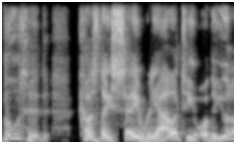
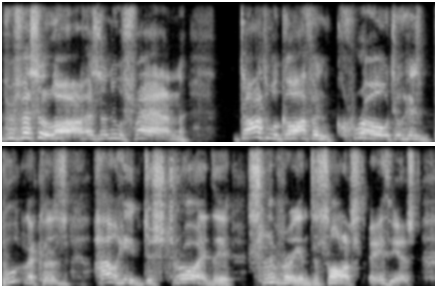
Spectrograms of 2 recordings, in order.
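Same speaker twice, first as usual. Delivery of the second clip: put-on English accent with "fan" drawn out; 4 semitones higher than usual. Reading viewer comments aloud after being asked: put-on English accent. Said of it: "English accent since you do it so well?".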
